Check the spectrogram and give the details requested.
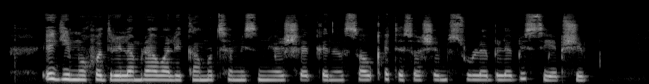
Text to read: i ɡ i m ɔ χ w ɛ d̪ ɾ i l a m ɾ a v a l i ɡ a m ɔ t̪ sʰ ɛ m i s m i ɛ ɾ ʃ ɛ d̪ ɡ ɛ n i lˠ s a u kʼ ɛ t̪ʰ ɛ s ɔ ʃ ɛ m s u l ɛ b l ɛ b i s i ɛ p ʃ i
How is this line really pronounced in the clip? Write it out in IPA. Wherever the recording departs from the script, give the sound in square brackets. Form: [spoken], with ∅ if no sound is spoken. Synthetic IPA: i ɡ i m ɔ χ w ɛ d̪ ɾ i l a m ɾ a v a l i ɡ a m ɔ t̪ sʰ ɛ m i s m i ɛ ɾ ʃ ɛ d̪ ɡ ɛ n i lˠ s a u kʼ ɛ t̪ʰ ɛ s ɔ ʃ ɛ m s u l ɛ b l ɛ b i s i ɛ p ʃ i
